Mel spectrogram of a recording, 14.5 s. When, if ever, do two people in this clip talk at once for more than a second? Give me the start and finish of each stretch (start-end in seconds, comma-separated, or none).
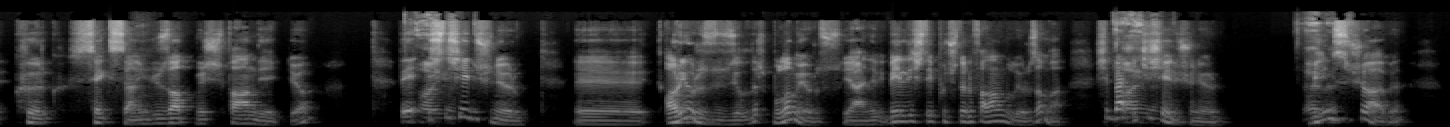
none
